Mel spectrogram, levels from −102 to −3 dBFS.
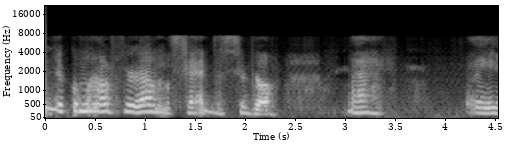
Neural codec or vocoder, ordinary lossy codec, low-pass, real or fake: codec, 16 kHz, 1 kbps, FreqCodec, smaller model; none; 7.2 kHz; fake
